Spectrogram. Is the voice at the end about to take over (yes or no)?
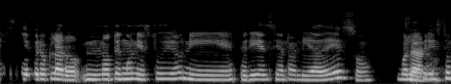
no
